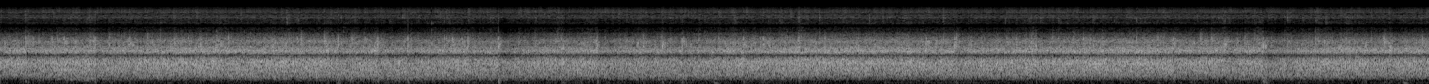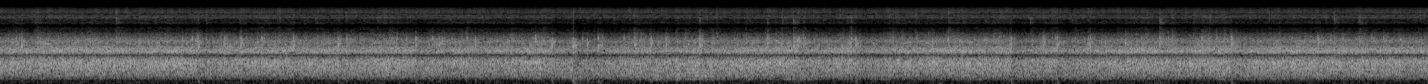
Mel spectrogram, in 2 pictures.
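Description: A rain shower falling on a house roof: a steady, dense patter of drops.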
